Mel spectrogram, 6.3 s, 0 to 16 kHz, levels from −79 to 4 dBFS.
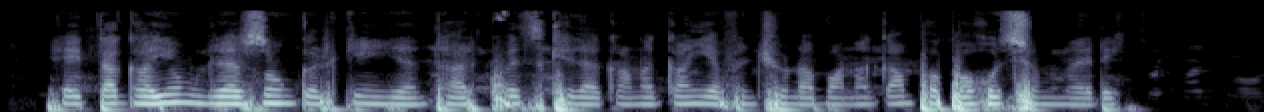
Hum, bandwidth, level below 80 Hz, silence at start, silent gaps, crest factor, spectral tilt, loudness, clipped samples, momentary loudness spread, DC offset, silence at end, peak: none; 11.5 kHz; -28 dBFS; 0.25 s; none; 18 dB; -7 dB/octave; -19 LUFS; under 0.1%; 13 LU; under 0.1%; 0.65 s; 0 dBFS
